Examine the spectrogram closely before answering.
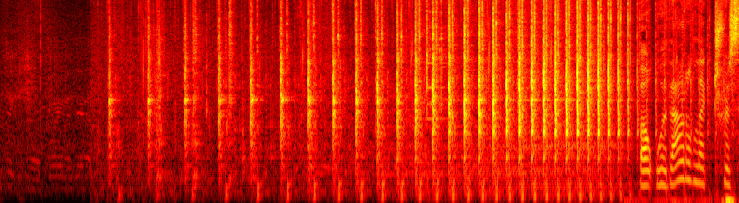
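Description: A small engine is cranked by hand and starts chugging, speeding up.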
